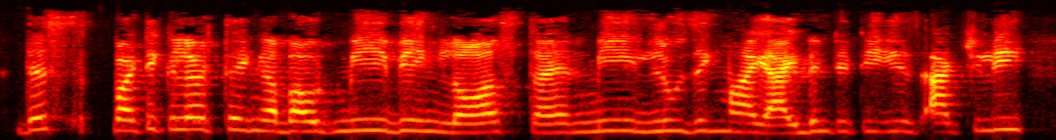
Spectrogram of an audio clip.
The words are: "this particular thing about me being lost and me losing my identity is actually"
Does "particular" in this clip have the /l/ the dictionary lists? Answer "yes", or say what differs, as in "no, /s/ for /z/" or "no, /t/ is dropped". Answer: yes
